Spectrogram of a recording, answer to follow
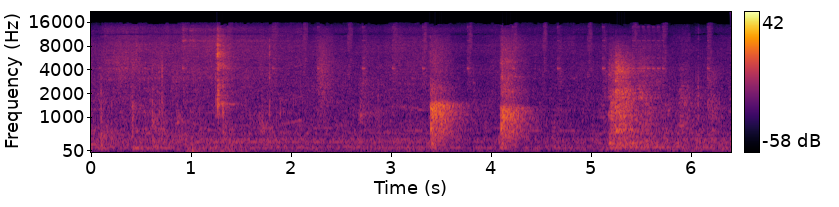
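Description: Tea hissing and sizzling as it boils up in a red-hot clay cup for tandoori chai, in three sudden bursts in the second half, each fading away, the last the longest.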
